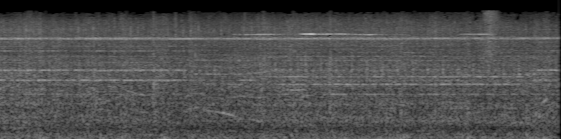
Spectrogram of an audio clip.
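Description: A fire engine's motor rumbles as it rolls slowly past.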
